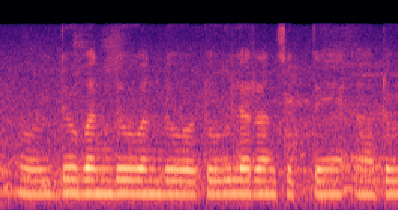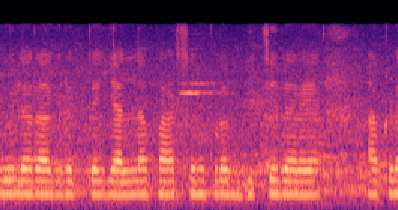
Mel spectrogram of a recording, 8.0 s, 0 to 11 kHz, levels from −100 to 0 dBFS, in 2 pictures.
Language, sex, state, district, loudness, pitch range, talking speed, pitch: Kannada, female, Karnataka, Shimoga, -17 LUFS, 170-180 Hz, 135 wpm, 175 Hz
